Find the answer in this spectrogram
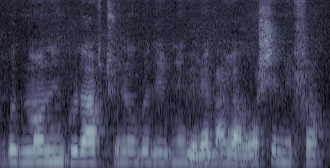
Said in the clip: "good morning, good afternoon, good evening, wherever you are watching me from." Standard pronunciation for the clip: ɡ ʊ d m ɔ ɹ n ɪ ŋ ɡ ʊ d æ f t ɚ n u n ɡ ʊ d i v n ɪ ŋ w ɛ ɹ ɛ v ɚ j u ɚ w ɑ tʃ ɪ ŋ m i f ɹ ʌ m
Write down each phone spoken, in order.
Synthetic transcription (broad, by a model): ɡ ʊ d m ɔ n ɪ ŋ ɡ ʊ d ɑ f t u n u ɡ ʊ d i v n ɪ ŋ w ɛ ɹ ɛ v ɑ j u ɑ w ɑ ʃ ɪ m i f ɹ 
